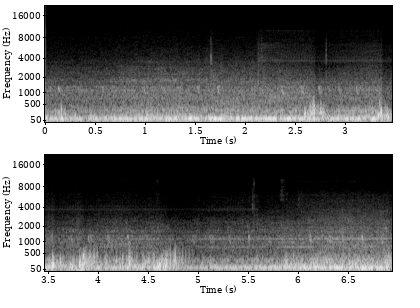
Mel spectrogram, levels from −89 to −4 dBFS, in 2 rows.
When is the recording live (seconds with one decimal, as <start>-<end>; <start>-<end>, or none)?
4.9-6.4

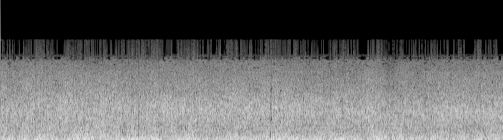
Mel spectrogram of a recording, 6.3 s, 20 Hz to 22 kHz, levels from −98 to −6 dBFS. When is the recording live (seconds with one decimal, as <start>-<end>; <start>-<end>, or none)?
0.0-6.3

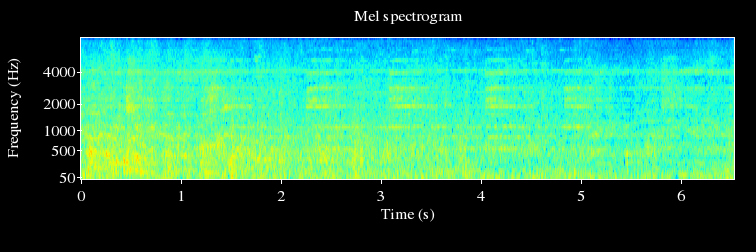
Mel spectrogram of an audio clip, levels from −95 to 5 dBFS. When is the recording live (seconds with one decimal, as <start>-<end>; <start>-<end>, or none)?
1.5-5.1

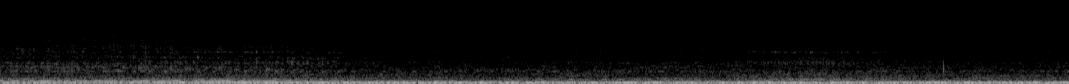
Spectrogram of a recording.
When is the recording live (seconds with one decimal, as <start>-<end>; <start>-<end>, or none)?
0.0-10.7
